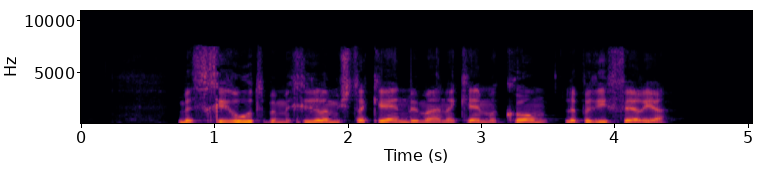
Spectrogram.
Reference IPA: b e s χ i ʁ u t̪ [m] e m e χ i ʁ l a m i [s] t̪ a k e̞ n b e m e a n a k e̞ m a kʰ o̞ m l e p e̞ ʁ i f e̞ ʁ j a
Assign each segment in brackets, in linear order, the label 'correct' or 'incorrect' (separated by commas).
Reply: incorrect, incorrect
